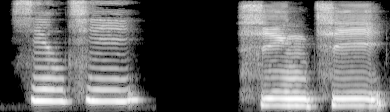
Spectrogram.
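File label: xing1 qi1, Chinese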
